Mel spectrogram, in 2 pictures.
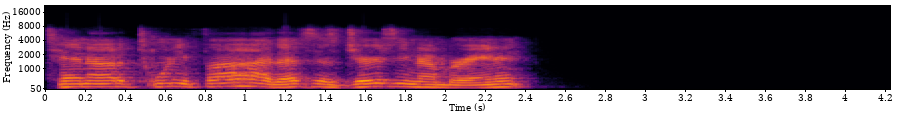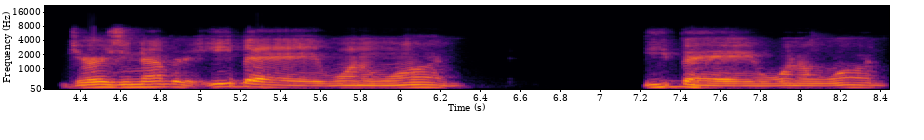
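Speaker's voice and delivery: heavy tongue-in-cheek sarcasm, repeated for effect. Speaker remarking to viewers on a numbered hit, being sarcastic. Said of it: "I am being sarcastic when I do that".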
